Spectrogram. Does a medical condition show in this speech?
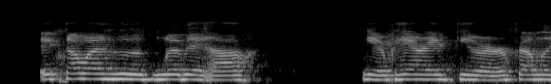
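Yes: cerebral palsy.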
